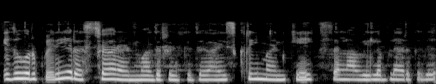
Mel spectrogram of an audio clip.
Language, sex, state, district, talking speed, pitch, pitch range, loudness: Tamil, female, Tamil Nadu, Kanyakumari, 150 wpm, 220 Hz, 215-240 Hz, -16 LUFS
